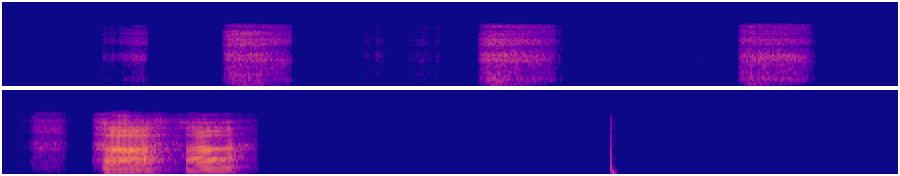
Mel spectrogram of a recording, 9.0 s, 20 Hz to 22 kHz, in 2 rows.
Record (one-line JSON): {"exhalation_length": "9.0 s", "exhalation_amplitude": 28537, "exhalation_signal_mean_std_ratio": 0.21, "survey_phase": "alpha (2021-03-01 to 2021-08-12)", "age": "45-64", "gender": "Male", "wearing_mask": "No", "symptom_cough_any": true, "symptom_diarrhoea": true, "symptom_fever_high_temperature": true, "symptom_headache": true, "symptom_onset": "3 days", "smoker_status": "Never smoked", "respiratory_condition_asthma": false, "respiratory_condition_other": false, "recruitment_source": "Test and Trace", "submission_delay": "2 days", "covid_test_result": "Positive", "covid_test_method": "RT-qPCR"}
